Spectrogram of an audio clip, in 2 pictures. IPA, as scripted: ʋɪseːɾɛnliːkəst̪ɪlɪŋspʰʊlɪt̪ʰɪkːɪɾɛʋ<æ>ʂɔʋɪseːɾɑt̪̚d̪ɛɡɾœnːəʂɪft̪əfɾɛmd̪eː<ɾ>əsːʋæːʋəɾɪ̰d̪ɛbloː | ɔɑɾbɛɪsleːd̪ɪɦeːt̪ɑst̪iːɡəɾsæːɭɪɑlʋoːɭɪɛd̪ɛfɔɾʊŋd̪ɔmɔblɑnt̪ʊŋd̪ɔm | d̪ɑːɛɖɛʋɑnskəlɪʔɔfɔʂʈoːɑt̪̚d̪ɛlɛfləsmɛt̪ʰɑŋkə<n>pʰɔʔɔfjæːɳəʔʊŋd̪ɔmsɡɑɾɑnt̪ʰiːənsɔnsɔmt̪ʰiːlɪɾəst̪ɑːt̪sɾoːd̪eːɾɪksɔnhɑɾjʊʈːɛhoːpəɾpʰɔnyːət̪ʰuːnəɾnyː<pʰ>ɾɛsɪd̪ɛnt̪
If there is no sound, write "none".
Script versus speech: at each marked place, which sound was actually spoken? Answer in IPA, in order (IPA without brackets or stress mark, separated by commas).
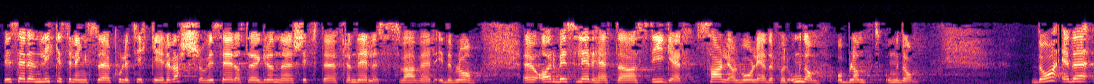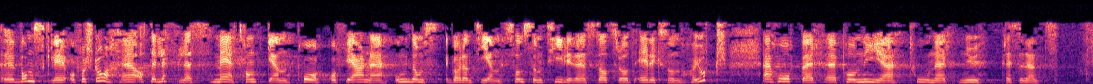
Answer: æ, l, n, pʰ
